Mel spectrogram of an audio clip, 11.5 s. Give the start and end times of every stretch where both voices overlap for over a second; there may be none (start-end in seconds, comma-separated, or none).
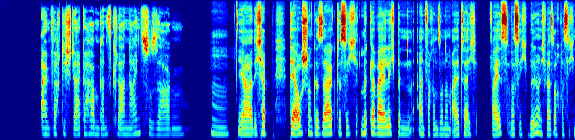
none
